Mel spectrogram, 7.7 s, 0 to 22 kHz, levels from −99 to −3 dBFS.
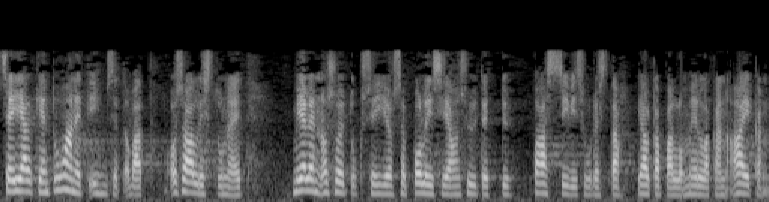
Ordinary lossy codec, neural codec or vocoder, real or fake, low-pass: none; none; real; none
